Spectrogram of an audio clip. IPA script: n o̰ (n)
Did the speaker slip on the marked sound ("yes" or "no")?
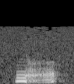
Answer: yes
